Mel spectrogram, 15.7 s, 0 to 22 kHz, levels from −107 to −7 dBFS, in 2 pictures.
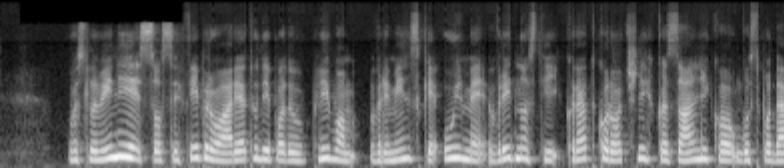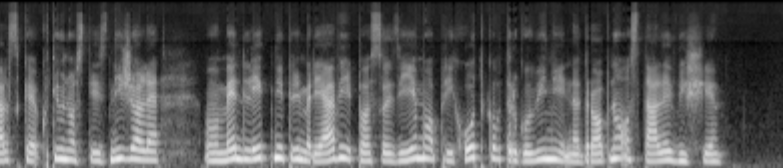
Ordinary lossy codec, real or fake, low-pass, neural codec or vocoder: Opus, 32 kbps; fake; 19.8 kHz; codec, 44.1 kHz, 7.8 kbps, DAC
